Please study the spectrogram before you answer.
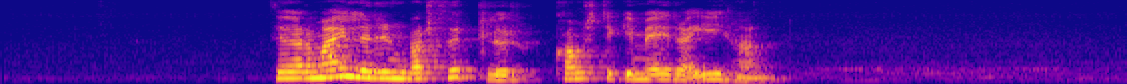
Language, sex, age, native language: Icelandic, female, 70-79, Icelandic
